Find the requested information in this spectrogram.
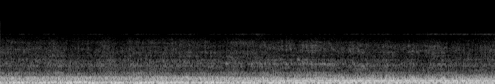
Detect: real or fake fake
